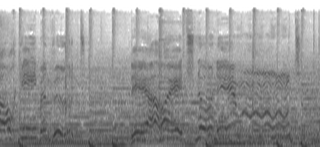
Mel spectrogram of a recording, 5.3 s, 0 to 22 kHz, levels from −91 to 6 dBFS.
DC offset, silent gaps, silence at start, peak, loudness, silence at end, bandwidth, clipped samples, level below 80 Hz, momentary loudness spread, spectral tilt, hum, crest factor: under 0.1%; none; 0 s; -8 dBFS; -21 LUFS; 0 s; 17 kHz; under 0.1%; -32 dBFS; 3 LU; -5 dB/octave; none; 12 dB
